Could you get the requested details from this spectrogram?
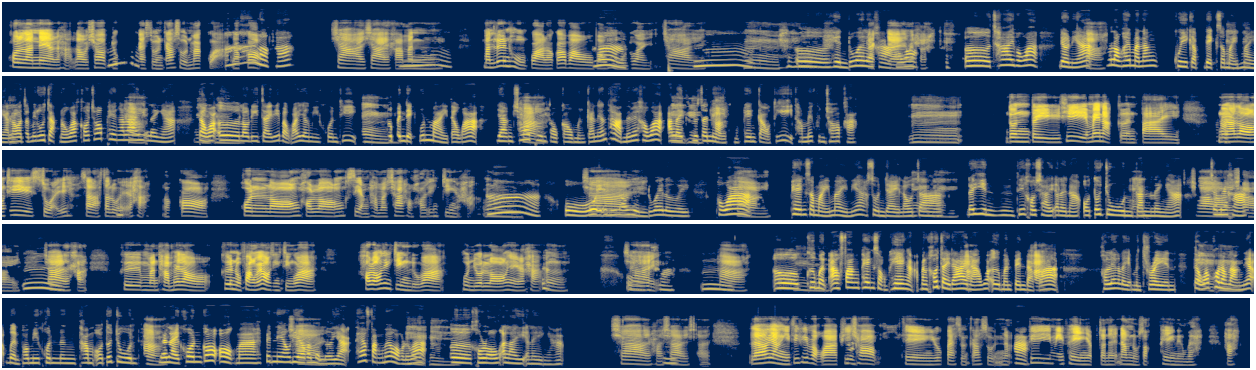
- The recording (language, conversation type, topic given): Thai, unstructured, เพลงแบบไหนที่ทำให้คุณมีความสุข?
- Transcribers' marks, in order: tapping; chuckle; other background noise; in English: "Autotune"; in English: "Autotune"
